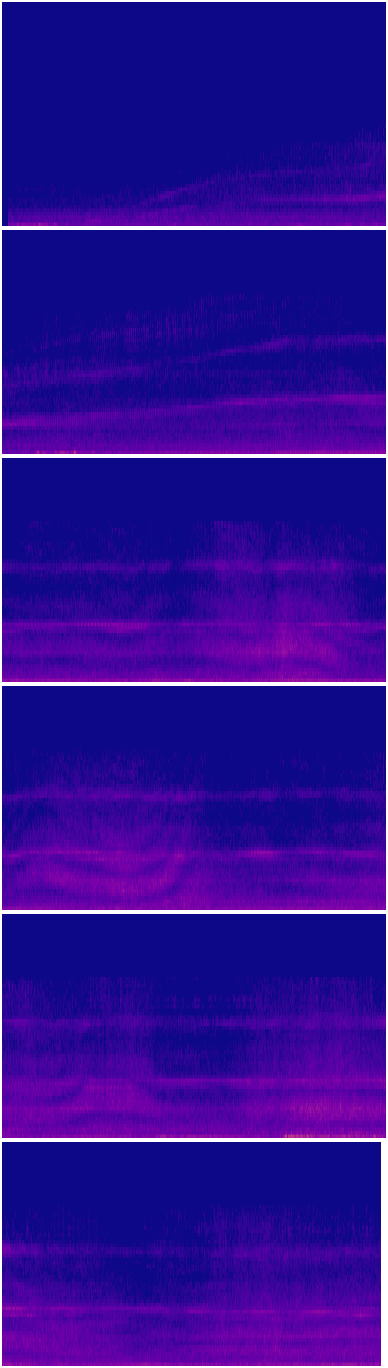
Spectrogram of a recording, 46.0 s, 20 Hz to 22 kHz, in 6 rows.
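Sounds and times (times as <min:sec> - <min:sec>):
helicopter motor and rotor whine: 0:00.2 - 0:45.9.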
